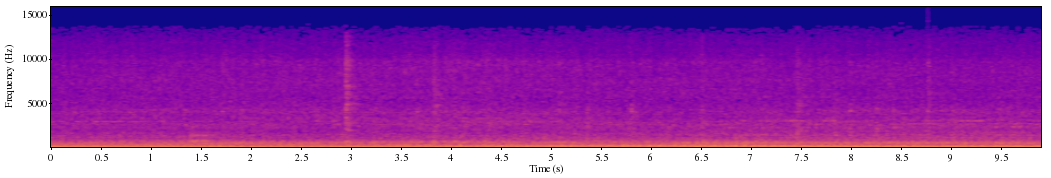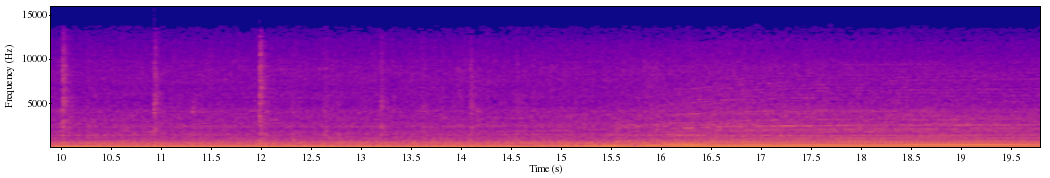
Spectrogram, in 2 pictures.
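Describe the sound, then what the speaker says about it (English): Ferrari V12 engine running in a collector's garage, a steady, deep mechanical drone held at idle that shifts in pitch near the end, loud and close. "It would be great to start it up at some point and listen to what 12 cylinders sounds like."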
